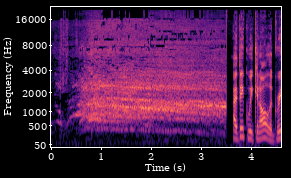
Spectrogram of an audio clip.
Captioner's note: more screaming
